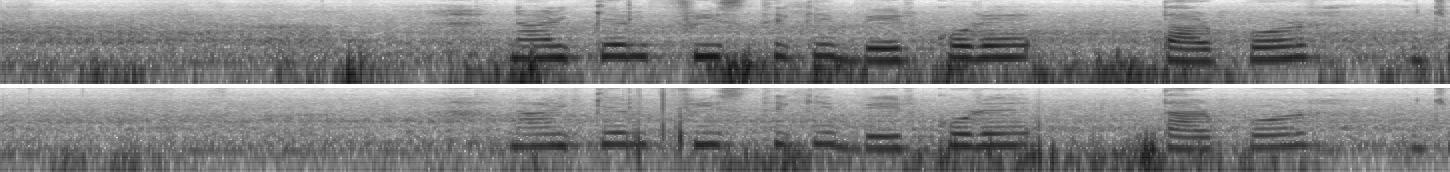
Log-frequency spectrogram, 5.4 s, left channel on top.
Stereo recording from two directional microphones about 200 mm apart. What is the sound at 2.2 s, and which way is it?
Speech, 15° left (ahead or behind).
